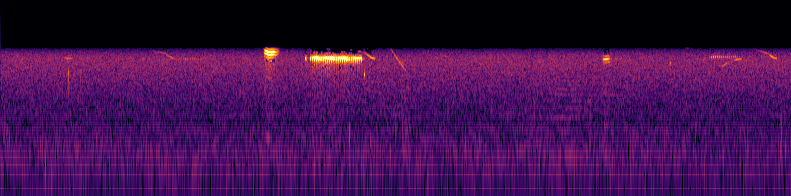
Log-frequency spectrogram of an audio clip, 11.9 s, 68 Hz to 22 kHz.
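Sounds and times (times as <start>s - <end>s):
Grassland Sparrow Ammodramus humeralis buzzy song: 4.0s - 6.2s, 10.6s - 11.7s.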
